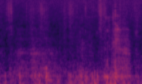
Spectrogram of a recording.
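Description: Hands patting and pressing wet, sticky sourdough dough against a floured countertop: faint, soft, irregular taps.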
